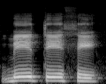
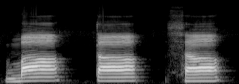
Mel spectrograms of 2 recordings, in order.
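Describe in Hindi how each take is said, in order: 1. अक्षरों के नाम 'e' स्वर पर खत्म होते हैं। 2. अक्षरों के नाम 'a' स्वर पर खत्म होते हैं। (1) "ये उर्दू वाला लहजा है" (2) "अरबी वाला लहजा"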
